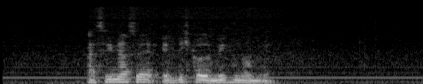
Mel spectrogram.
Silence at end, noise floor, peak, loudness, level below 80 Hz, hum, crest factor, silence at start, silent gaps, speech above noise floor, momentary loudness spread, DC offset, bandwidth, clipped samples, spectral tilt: 1.1 s; -48 dBFS; -10 dBFS; -24 LUFS; -50 dBFS; none; 16 dB; 0.5 s; none; 25 dB; 21 LU; under 0.1%; 16.5 kHz; under 0.1%; -8 dB/octave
